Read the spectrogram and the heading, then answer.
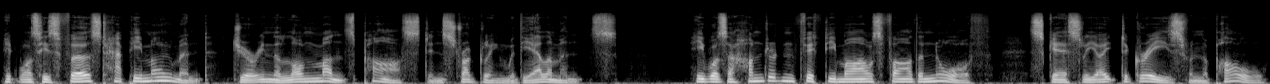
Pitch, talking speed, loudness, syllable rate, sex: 115 Hz, 145 wpm, -17 LUFS, 4.0 syllables/s, male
